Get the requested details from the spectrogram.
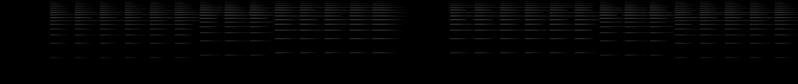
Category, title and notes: Music > Solo instrument
A simple bell synthesizer riff
Bell, Pluck, Ring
